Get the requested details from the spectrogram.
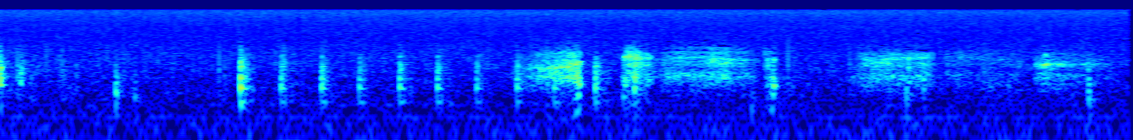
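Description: A quick series of sharp, evenly spaced knocks on a window at night, moderately loud, followed by a few rougher rattling bursts, with no voices.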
